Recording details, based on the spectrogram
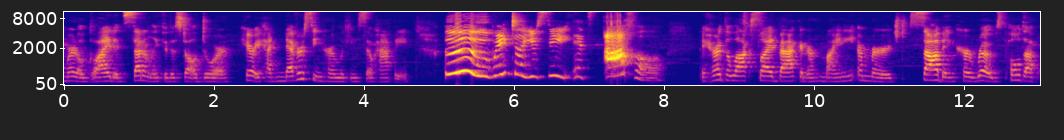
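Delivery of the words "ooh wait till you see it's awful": very high, loud, slow ghostly delight; gleeful ghost. Acted. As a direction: savour the bad news like a gloating ghost.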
